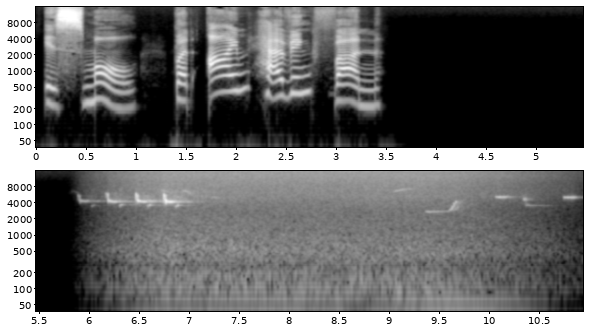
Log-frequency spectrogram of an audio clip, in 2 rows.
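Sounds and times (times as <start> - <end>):
speech: 0.1 - 3.5
birds chirping and whistling in the trees: 5.9 - 10.9
wind or rustling leaves: 5.9 - 10.9.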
